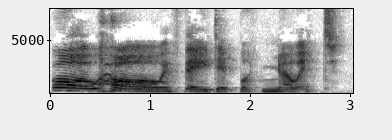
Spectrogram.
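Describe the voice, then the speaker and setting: A woman voicing a grumbling, suspicious male devil in a storybook, with drawn-out, exclamatory delivery. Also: medium pitch, sharp tone. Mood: gloating.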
